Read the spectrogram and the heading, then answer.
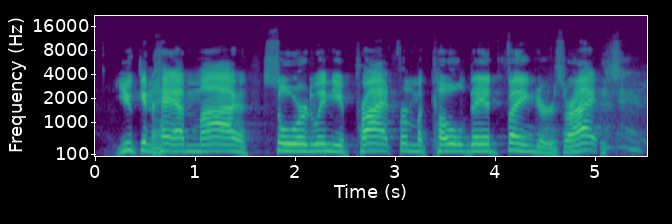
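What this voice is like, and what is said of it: Put-on Southern drawl. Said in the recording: “They said it with a southern drawl, too.”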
